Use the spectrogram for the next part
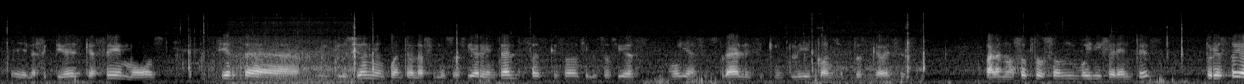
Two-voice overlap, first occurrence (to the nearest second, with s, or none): none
